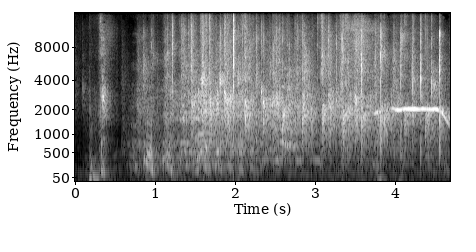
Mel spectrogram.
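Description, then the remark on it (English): An audience at a Second Tuesday Cafe panel event breaks into applause after a brief moment of voices, the clapping swelling quickly into a steady, dense wash of many hands that holds strong to the end. “depending on your applause, he may or may not stay.”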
